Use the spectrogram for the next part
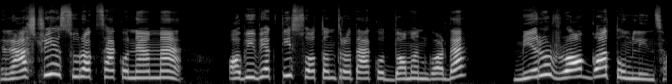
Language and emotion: Nepali, angry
